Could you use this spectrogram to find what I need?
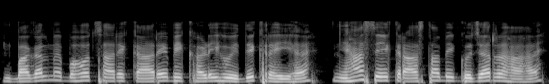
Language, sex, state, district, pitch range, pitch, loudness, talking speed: Hindi, male, Jharkhand, Ranchi, 145-175 Hz, 160 Hz, -16 LUFS, 205 wpm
